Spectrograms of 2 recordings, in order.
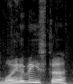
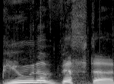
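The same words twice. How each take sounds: First: It uses the usual Spanish-style way of saying it. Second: It uses the local way of saying the name. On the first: The speaker calls it wrong. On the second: The speaker calls it right.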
